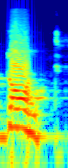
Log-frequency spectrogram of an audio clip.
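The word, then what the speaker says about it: don't: तो डू और नॉट को मिलाकर बन जाता है दोस्तों डोंट, और अमेरिकन एक्सेंट में आप इसका टी साइलेंट कर सकते हैं।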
